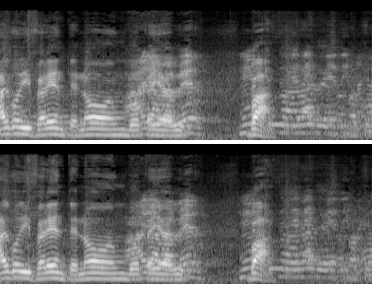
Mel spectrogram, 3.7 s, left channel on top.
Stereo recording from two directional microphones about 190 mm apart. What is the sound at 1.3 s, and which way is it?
Speech, 15° right (ahead or behind).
